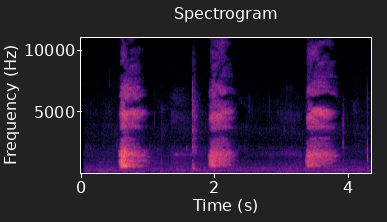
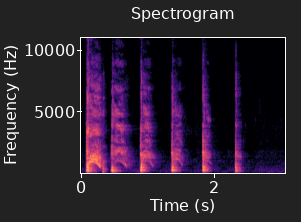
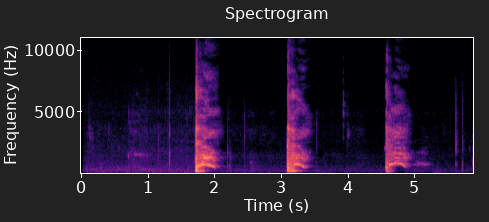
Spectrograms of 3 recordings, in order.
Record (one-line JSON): {"exhalation_length": "4.4 s", "exhalation_amplitude": 13794, "exhalation_signal_mean_std_ratio": 0.4, "cough_length": "3.1 s", "cough_amplitude": 32768, "cough_signal_mean_std_ratio": 0.36, "three_cough_length": "5.9 s", "three_cough_amplitude": 32768, "three_cough_signal_mean_std_ratio": 0.29, "survey_phase": "beta (2021-08-13 to 2022-03-07)", "age": "18-44", "gender": "Male", "wearing_mask": "No", "symptom_cough_any": true, "symptom_runny_or_blocked_nose": true, "symptom_sore_throat": true, "symptom_onset": "8 days", "smoker_status": "Never smoked", "respiratory_condition_asthma": false, "respiratory_condition_other": false, "recruitment_source": "Test and Trace", "submission_delay": "2 days", "covid_test_result": "Positive", "covid_test_method": "RT-qPCR", "covid_ct_value": 23.1, "covid_ct_gene": "ORF1ab gene", "covid_ct_mean": 23.4, "covid_viral_load": "21000 copies/ml", "covid_viral_load_category": "Low viral load (10K-1M copies/ml)"}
